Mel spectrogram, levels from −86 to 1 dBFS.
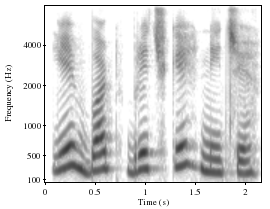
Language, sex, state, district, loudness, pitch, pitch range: Hindi, female, Bihar, Gaya, -28 LUFS, 270 Hz, 225-285 Hz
